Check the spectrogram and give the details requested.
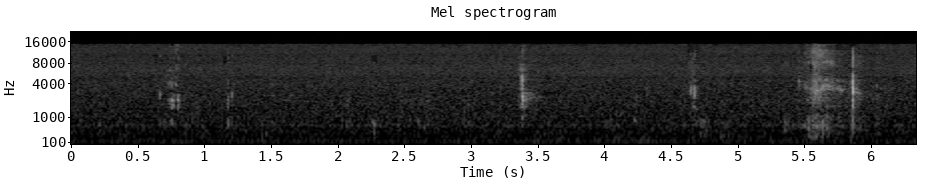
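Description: Faint wet chewing and biting of a mouthful of fatty braised pork, a scatter of soft mouth clicks and smacks a second or so apart, with a louder cluster of smacks near the end.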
